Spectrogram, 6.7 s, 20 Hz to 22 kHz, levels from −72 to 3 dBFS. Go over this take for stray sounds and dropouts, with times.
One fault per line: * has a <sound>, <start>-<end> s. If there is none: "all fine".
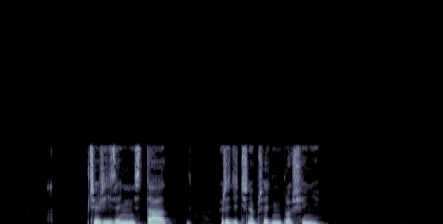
all fine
